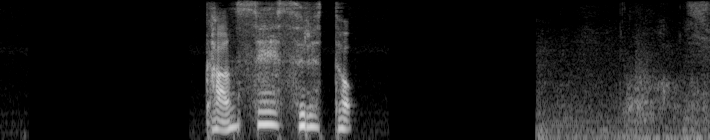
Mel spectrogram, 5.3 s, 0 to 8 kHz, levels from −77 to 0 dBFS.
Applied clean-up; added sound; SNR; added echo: none; none; none; none.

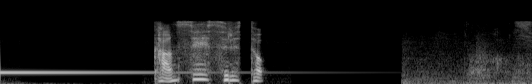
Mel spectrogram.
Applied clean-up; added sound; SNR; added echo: none; Keyboard (musical); 5 dB; none.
